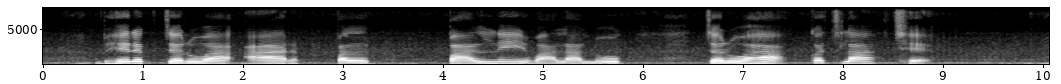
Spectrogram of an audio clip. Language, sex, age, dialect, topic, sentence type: Magahi, female, 25-30, Northeastern/Surjapuri, agriculture, statement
